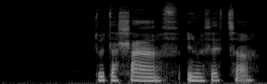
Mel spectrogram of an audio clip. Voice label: "llath", Welsh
